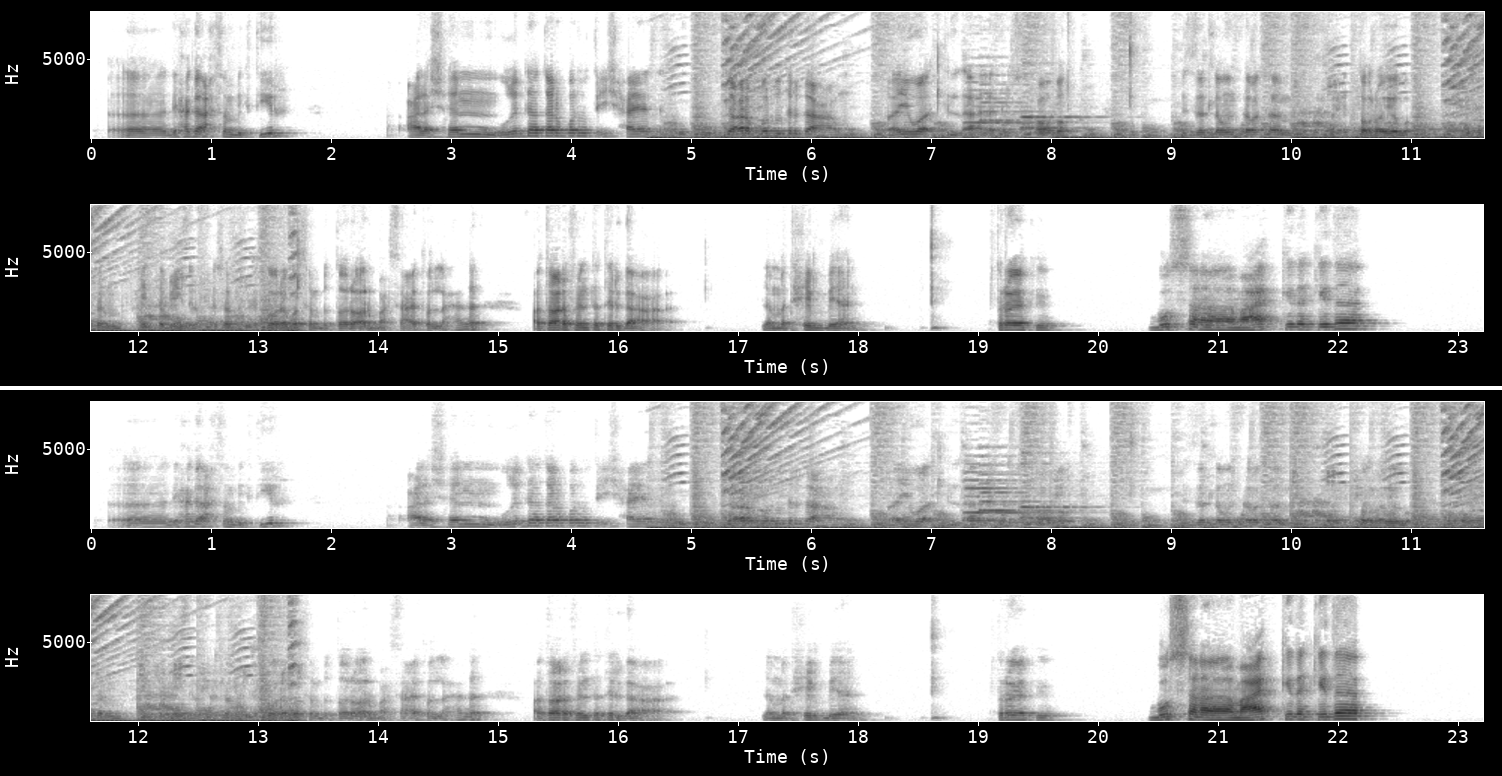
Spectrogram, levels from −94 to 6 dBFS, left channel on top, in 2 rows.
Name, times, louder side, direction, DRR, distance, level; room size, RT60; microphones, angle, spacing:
voice 1, 0.1-1.6 2.6-4.7 5.0-6.3 6.6-8.2 8.6-8.7 9.0-11.0 11.3-14.9 15.3-16.4 17.2-18.0 18.6-18.7 19.2-19.6, left 5 dB, 90° left, 0.4 m, -32 dB
sound 1, 4.6-13.3, equal, 85° right, 0.8 m, -25 dB
voice 2, 20.4-22.2, right 4 dB, 60° right, 0.3 m, -22 dB
2.4 x 2.0 x 2.6 m
head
